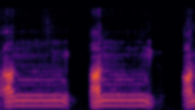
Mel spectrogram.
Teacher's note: আনলে একা আলিফ পরিমাণ টান দিতে হবে। গন্নার টান হল একা আলিফ পরিমাণ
